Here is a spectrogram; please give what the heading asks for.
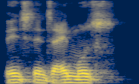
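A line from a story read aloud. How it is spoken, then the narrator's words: Dry reply. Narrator (German): kam es trocken zurück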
